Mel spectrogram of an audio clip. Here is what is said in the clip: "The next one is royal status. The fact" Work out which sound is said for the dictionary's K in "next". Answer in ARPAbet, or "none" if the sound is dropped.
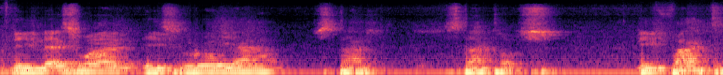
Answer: K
